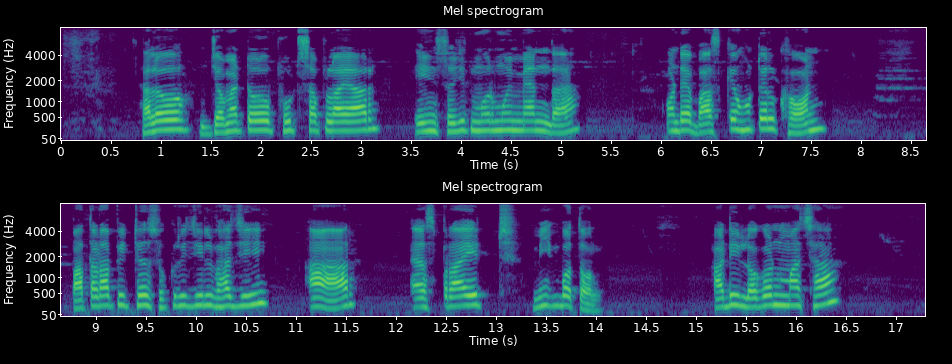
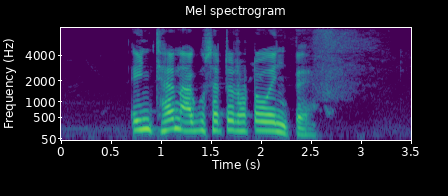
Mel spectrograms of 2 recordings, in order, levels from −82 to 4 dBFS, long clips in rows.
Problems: none marked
